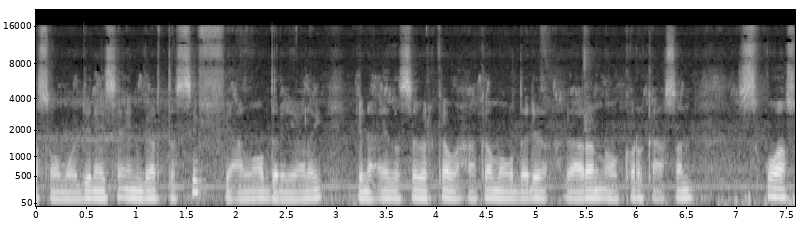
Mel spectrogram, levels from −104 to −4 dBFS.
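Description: No technical faults are audible.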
